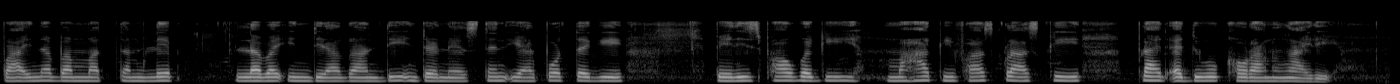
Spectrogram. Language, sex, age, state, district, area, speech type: Manipuri, female, 45-60, Manipur, Kangpokpi, urban, read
